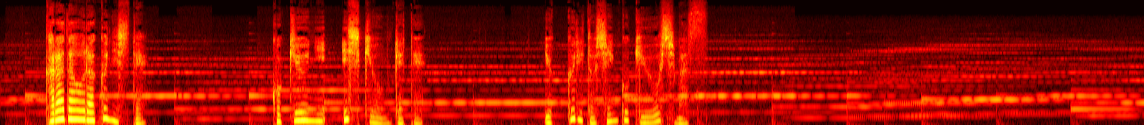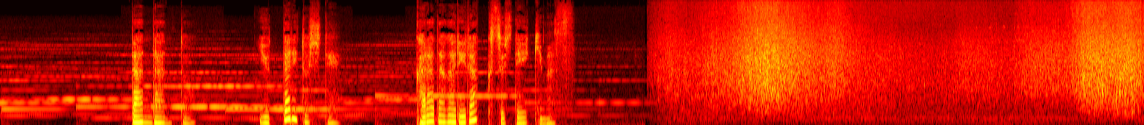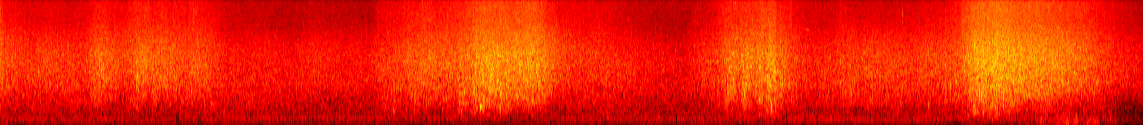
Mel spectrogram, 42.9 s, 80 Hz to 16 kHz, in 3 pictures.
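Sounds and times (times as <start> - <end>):
speech: 0.6 - 1.9, 3.4 - 5.4, 6.8 - 8.9, 15.9 - 16.8, 17.5 - 18.6, 19.5 - 21.5
ocean waves breaking and washing onto the shore: 22.4 - 42.8.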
